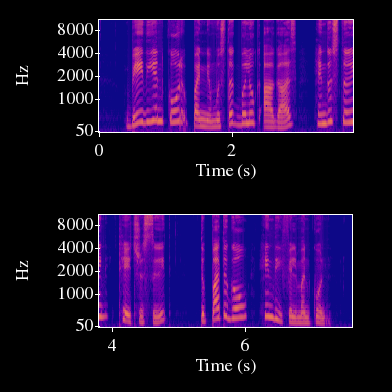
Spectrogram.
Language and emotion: Kashmiri, neutral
